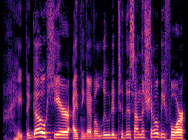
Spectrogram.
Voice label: saying i hate to go here i think ive alluded sing songy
